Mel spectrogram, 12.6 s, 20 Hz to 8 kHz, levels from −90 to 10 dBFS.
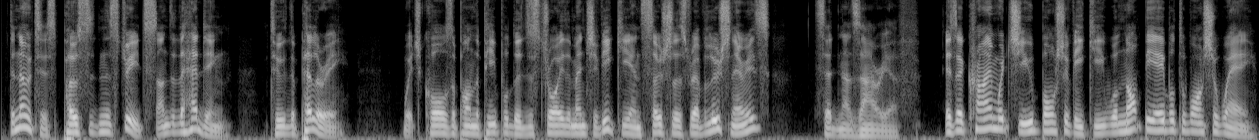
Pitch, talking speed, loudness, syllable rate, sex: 120 Hz, 185 wpm, -17 LUFS, 6.3 syllables/s, male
